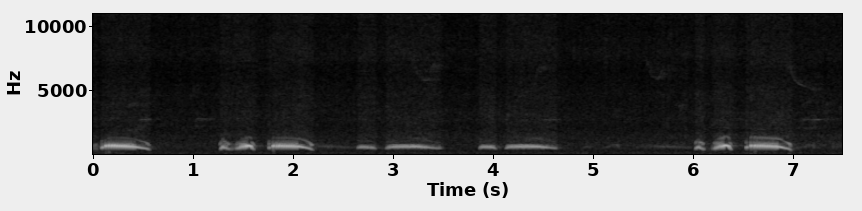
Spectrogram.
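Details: Trapping scene in 2024 where a decoy spotted dove and a wild one call in competition; mellow coos, each phrase a couple of short notes followed by a sustained, slightly falling tone, with brief silences between.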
